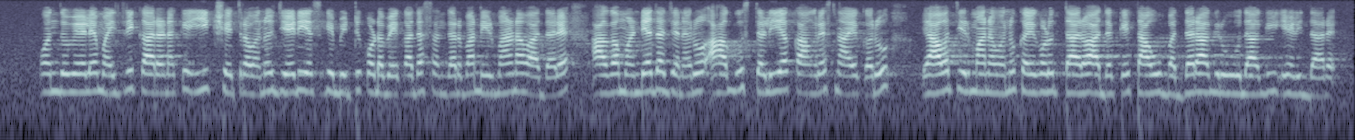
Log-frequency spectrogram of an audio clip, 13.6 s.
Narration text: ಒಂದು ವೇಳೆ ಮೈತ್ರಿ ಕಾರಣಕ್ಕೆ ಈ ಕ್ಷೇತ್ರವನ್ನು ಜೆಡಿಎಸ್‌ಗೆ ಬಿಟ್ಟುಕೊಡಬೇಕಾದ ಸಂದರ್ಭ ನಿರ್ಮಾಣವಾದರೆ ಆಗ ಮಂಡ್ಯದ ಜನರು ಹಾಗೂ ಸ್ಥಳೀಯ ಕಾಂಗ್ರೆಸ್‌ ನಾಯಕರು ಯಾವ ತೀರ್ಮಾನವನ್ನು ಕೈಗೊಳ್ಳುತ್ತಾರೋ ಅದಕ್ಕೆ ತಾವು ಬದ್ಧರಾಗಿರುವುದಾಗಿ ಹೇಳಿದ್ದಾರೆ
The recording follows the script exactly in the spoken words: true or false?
true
